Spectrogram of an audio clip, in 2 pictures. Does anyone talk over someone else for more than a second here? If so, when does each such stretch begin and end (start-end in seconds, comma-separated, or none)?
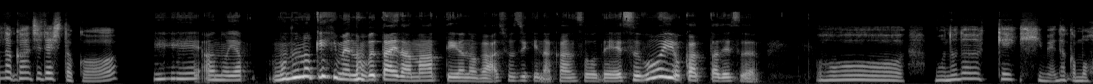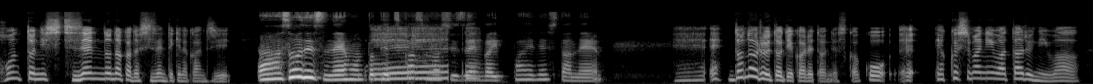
none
